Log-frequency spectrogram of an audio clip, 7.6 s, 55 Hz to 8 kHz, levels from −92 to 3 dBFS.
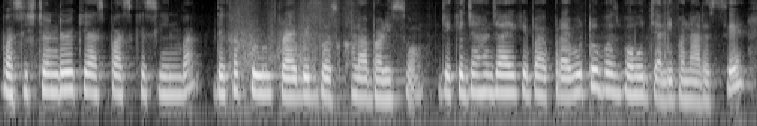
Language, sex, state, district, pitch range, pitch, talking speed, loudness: Bhojpuri, female, Uttar Pradesh, Varanasi, 190-215 Hz, 205 Hz, 215 wpm, -17 LUFS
